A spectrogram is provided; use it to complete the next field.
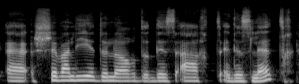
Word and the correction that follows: Chevalier de l'Ordre: Förlåt, jag måste säga det igen för det var sjukt dåligt uttal faktiskt. – Chevalier de l'Ordre des arts et des lettres.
